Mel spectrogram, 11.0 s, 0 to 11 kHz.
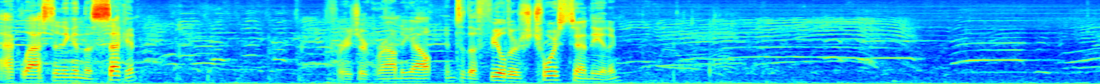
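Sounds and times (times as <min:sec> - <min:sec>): group chanting cheer: 0:00.0 - 0:04.7, 0:06.2 - 0:11.0.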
